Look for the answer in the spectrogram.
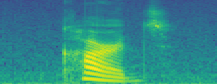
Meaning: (noun) 1. plural of card 2. Card games; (verb) third-person singular simple present indicative of card
- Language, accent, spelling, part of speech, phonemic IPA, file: English, US, cards, noun / verb, /kɑɹdz/, En-us-cards.ogg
